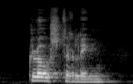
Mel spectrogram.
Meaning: any member of a monastic community, whether priest, lay brother or nun
- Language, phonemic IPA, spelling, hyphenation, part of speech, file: Dutch, /ˈkloːs.tərˌlɪŋ/, kloosterling, kloos‧ter‧ling, noun, Nl-kloosterling.ogg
